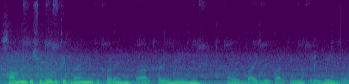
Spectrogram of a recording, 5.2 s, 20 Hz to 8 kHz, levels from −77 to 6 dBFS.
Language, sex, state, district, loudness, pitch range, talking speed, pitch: Hindi, male, Uttar Pradesh, Jalaun, -27 LUFS, 120-135 Hz, 240 wpm, 125 Hz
